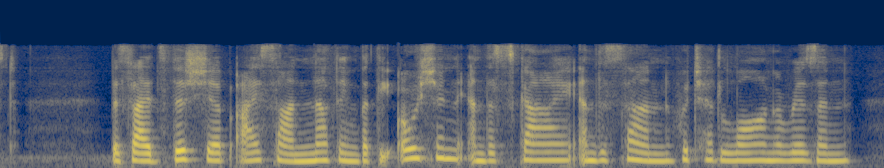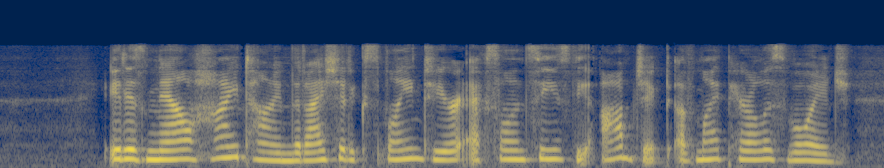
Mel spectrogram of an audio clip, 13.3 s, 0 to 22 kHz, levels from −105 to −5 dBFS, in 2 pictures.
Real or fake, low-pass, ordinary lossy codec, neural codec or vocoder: fake; 7.2 kHz; AAC, 48 kbps; codec, 44.1 kHz, 7.8 kbps, DAC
